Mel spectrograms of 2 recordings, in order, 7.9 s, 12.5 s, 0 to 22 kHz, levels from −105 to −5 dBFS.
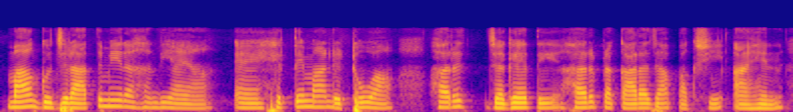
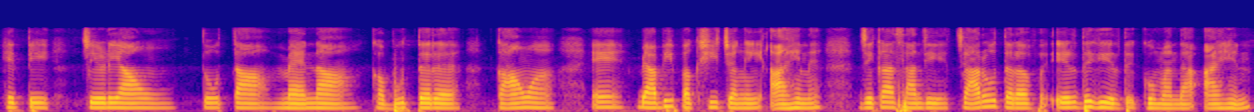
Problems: none marked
